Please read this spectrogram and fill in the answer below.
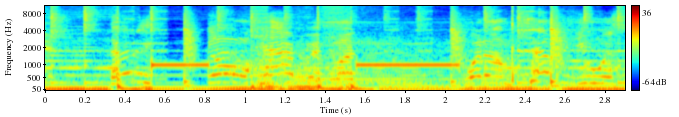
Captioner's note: beep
